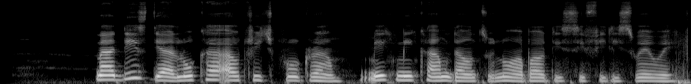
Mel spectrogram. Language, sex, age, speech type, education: Nigerian Pidgin, female, 30-45, spontaneous, tertiary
